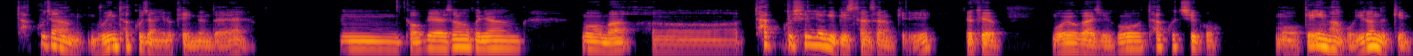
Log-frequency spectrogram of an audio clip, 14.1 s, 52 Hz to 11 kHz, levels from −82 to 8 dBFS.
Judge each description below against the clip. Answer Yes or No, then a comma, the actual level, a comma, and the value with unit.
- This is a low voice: Yes, low, 105 Hz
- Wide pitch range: Yes, wide, 6.2 semitones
